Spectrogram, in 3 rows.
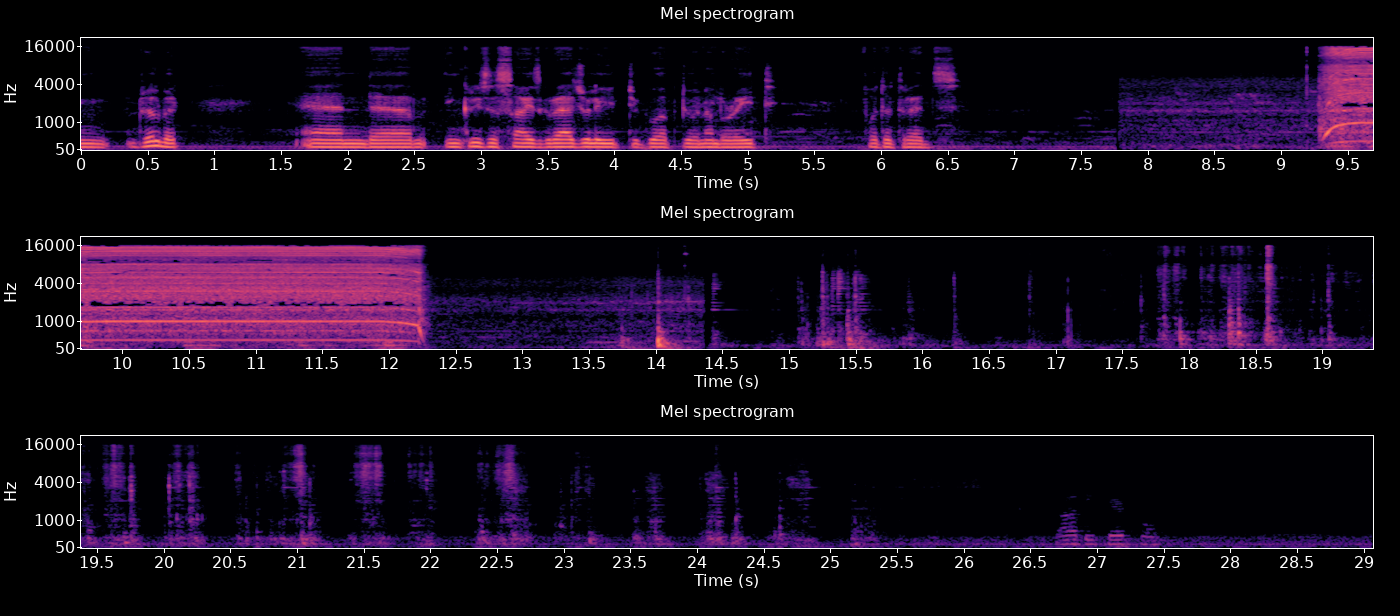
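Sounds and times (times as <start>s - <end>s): cordless drill drilling metal: 9.2s - 14.4s
metal tube rubbing and scraping: 19.2s - 26.4s.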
